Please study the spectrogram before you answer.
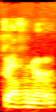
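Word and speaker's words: Gouverneur: It does not see people did not pronounce it in the French way. Gvenor, but um some some one of Morris's ancestors suggests it was just governor the way I've been saying it.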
